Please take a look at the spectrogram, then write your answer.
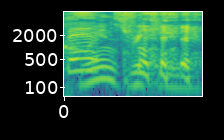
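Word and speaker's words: Queensrÿche: standing there Queens re you pronounce this queen you listen to that Queens Richie B Queen richy they're seriously good dude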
